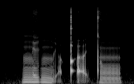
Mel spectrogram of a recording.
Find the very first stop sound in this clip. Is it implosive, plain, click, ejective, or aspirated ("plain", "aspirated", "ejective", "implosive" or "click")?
ejective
